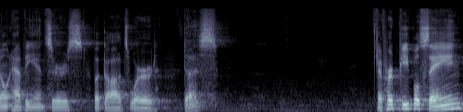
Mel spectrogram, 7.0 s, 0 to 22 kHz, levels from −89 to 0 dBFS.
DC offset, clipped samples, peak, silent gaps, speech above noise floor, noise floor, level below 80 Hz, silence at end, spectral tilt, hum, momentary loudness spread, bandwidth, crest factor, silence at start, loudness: under 0.1%; under 0.1%; -10 dBFS; none; 40 dB; -69 dBFS; -64 dBFS; 0 s; -4.5 dB/octave; none; 12 LU; 16 kHz; 22 dB; 0 s; -29 LUFS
